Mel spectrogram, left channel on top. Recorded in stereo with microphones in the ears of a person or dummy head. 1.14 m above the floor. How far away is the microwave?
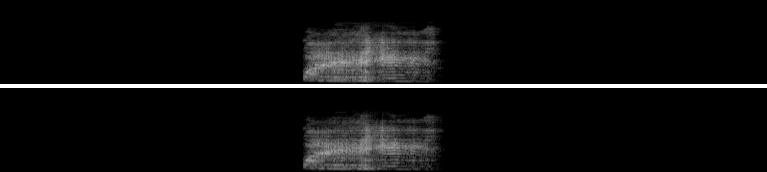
I don't hear a microwave.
